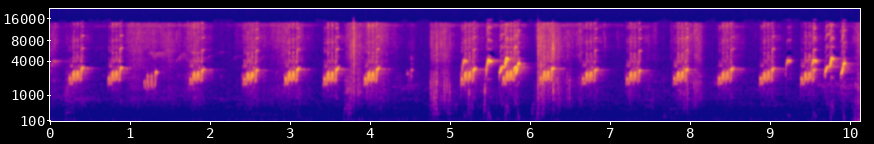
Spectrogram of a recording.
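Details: Kutilang emas bulbul singing as a lure for other birds: a steady run of short, clear, warbled phrases roughly twice per second, some ending in an upward flick, with faint rustling between the notes.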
